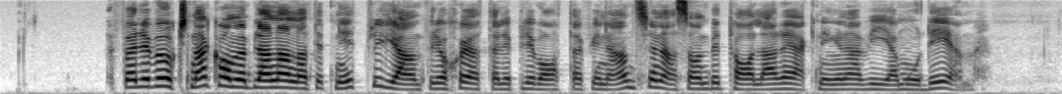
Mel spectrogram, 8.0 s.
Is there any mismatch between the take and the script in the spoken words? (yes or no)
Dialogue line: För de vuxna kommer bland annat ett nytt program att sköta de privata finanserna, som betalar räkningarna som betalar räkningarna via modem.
yes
